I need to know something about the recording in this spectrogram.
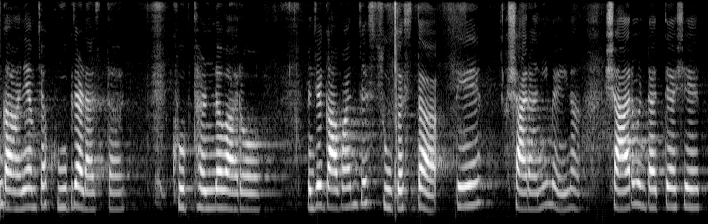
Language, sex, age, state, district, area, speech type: Goan Konkani, female, 18-30, Goa, Murmgao, rural, spontaneous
